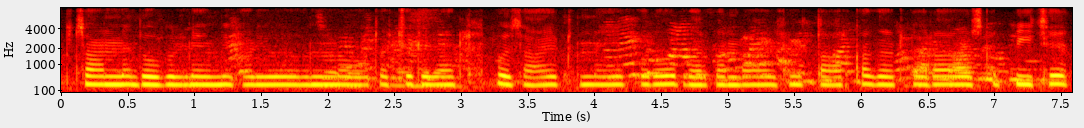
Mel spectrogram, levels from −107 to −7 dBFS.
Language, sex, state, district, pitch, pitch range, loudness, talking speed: Hindi, female, Bihar, Sitamarhi, 240 Hz, 235-245 Hz, -37 LUFS, 255 wpm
